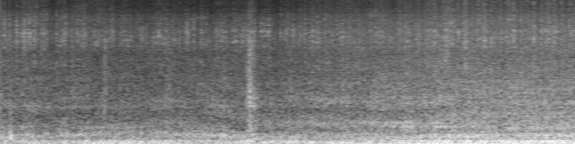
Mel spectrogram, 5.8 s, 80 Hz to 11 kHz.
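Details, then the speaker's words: 1996-2000 Honda Civic swapped from D16Y7 to a JDM B20B engine on the stock ECU, first start with a check engine light and a possibly restrictive exhaust: a steady low rumble with even firing and no knocks or misses. "it is on it is running everything that i've shown you guys in this video i didn't hide anything i didn't take any shortcuts the car is running with the b series"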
